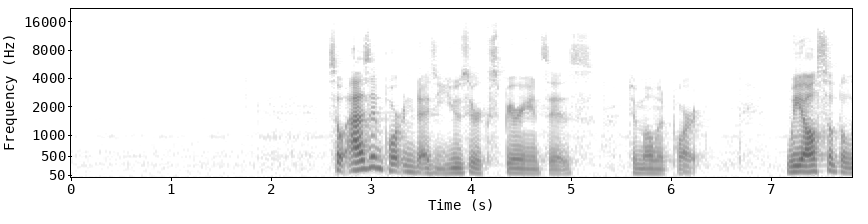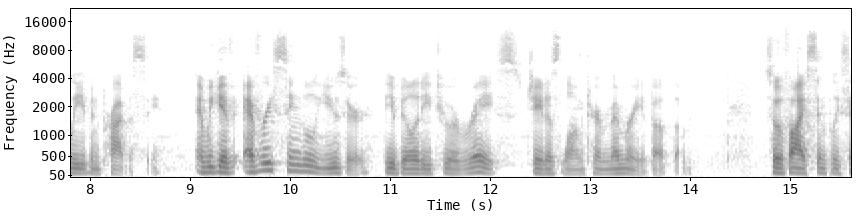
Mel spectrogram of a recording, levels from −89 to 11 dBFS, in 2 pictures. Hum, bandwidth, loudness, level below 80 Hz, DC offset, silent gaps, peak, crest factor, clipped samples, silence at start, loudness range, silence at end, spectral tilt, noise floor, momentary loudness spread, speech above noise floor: none; 15.5 kHz; -42 LUFS; -86 dBFS; under 0.1%; none; -14 dBFS; 30 dB; under 0.1%; 2.6 s; 7 LU; 0 s; -5.5 dB/octave; -78 dBFS; 19 LU; 36 dB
